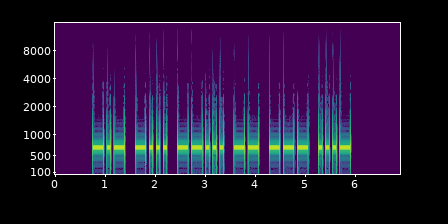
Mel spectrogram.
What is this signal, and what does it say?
Morse code, heard as a keyed tone, about 17 wpm, 700 Hz. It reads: KB7MOV
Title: USA Call Signs Repeated 3x 17wpm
